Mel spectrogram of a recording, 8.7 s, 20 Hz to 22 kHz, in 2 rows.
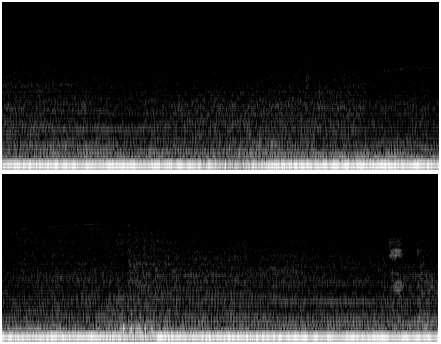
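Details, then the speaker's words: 2006 Nissan Sentra SE-R Spec V, built turbo engine (GT35R, e85 tune, C1 cams), freshly rebuilt: steady low drone with a slightly uneven, lumpy run; tuner suspected cam timing, traced to failed cam phaser O-rings. "He said it was most likely timing related, something with cams, something of that sort."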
